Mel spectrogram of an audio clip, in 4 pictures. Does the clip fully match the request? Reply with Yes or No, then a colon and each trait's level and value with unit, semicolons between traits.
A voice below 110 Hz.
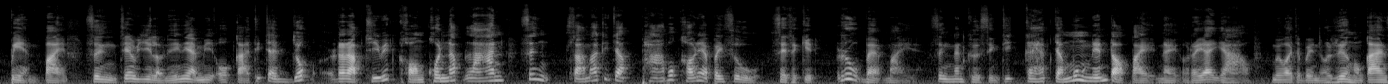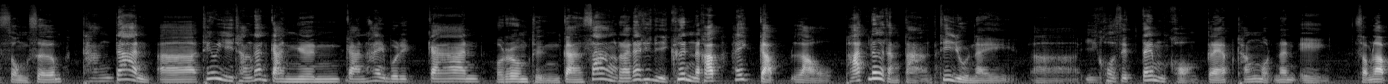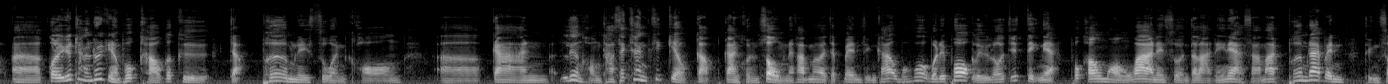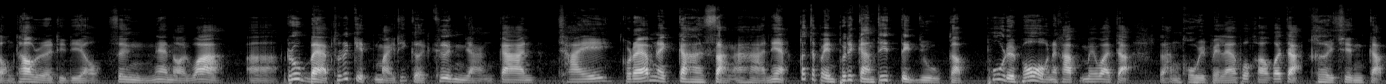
No: low, 120 Hz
